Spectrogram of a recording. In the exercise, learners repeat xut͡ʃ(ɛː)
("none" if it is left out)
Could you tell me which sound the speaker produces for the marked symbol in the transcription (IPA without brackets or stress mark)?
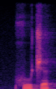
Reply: ɛ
